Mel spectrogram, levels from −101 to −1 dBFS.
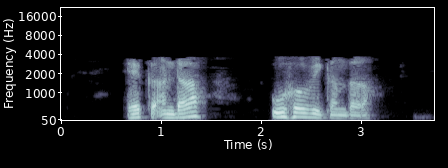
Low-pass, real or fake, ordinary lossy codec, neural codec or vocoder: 3.6 kHz; real; MP3, 16 kbps; none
